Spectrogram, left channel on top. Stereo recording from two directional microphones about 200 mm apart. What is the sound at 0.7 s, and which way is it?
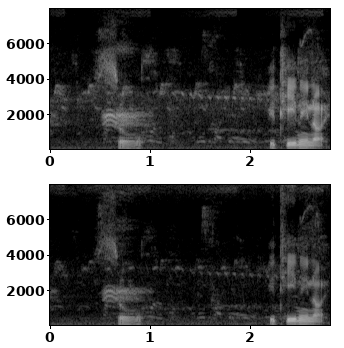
Speech, 20° left (ahead or behind).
